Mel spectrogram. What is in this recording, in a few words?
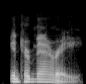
"intermarry", American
